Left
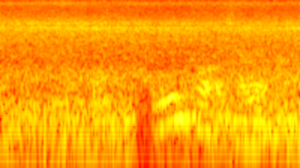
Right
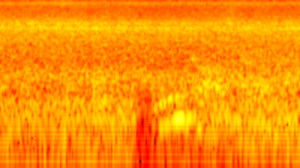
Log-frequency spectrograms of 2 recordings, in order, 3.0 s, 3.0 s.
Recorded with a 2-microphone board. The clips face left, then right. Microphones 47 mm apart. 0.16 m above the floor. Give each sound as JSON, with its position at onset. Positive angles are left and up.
{"t": 1.5, "sound": "a man speaking", "side_deg": 5, "distance_m": 3.5}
